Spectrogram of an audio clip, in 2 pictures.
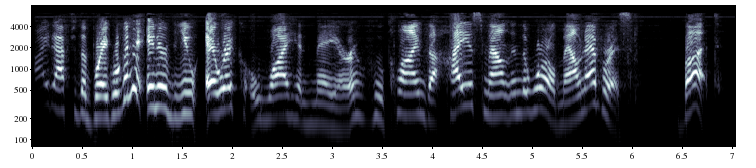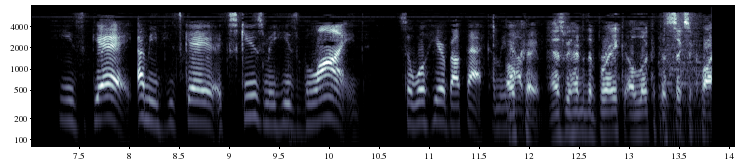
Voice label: news anchor fail

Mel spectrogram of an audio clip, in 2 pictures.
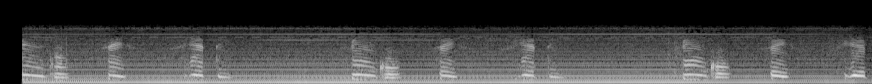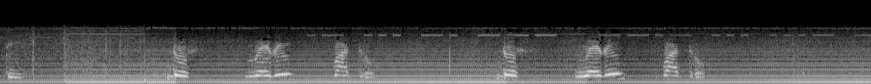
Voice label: spanish lady 00000 ending; irdial

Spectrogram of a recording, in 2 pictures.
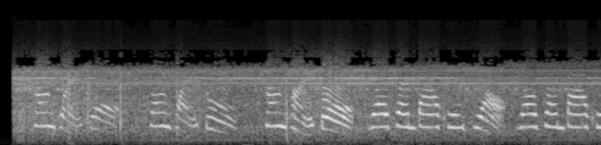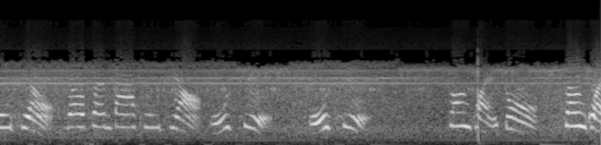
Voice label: unidentified chinese station; irdial

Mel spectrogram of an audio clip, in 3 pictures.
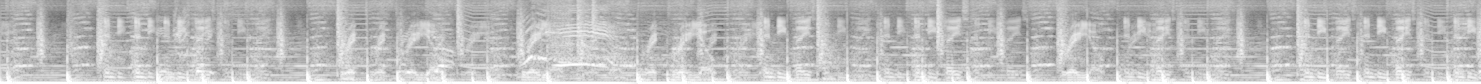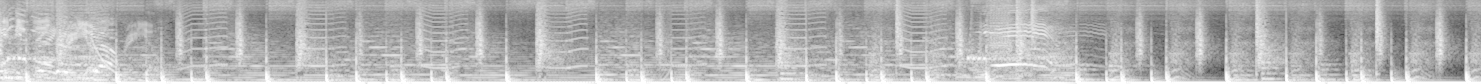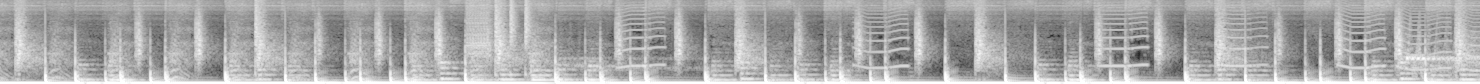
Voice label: Radio Intro; IndieFaceRadio

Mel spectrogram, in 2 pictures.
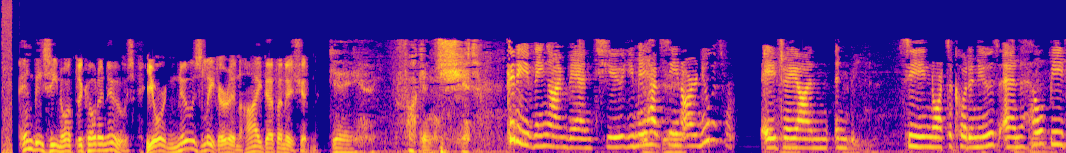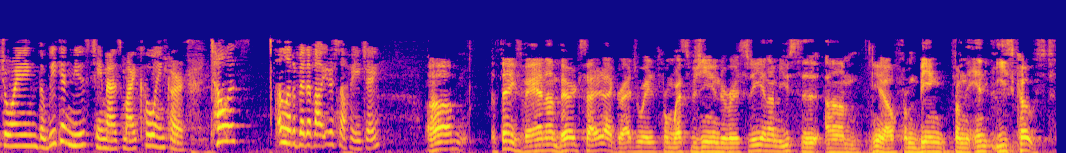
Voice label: news anchor fail

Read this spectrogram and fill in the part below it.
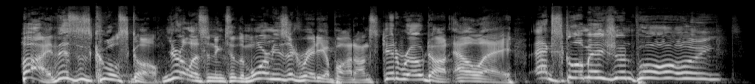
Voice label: Radio Guy Promo

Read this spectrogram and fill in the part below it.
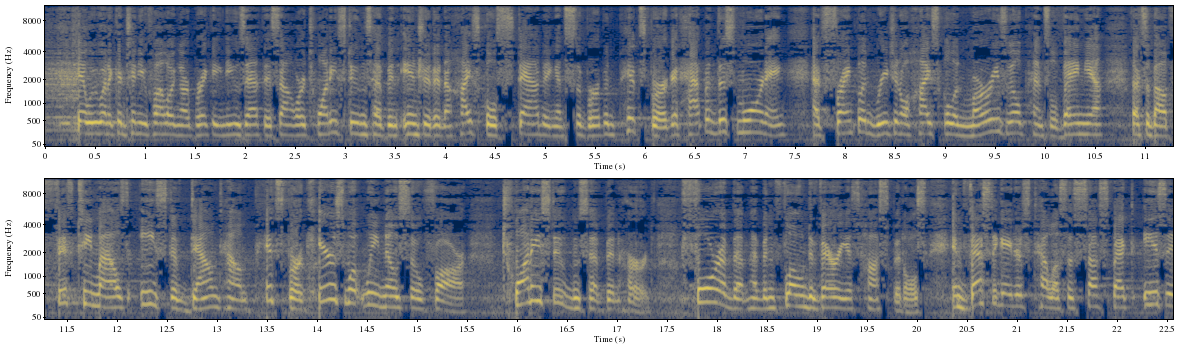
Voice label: Stabbing news

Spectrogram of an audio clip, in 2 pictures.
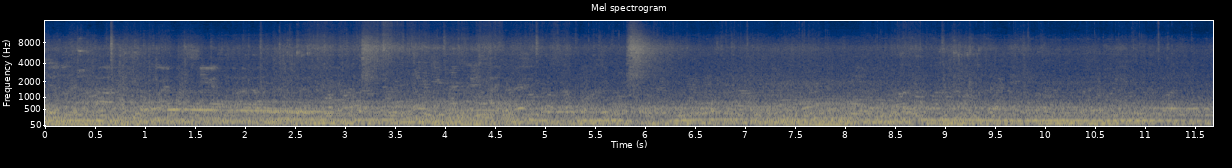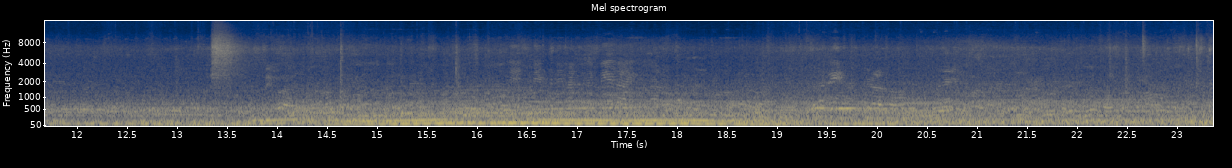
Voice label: Passenger chatter English

